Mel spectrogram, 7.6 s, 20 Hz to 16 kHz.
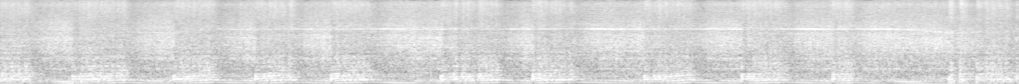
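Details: Nissan SR20DET, first start after standing 1.5 years: uneven, surging note with rev blips about every half second, stumbling rather than pulling smoothly. Running rough; start map and ignition timing are known to be set wrong.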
